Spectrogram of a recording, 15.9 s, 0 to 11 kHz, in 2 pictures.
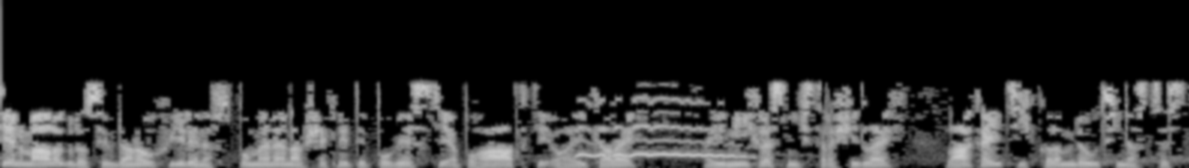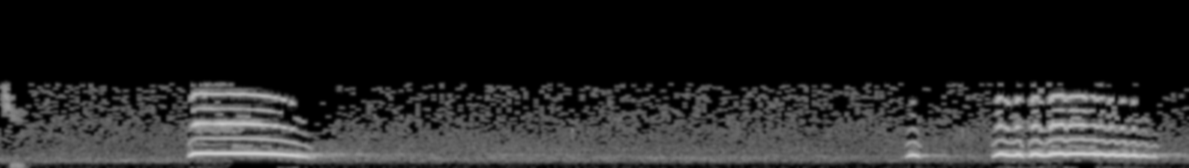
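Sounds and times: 
speech: 0.0s - 8.3s
male tawny owl territorial hooting: 3.8s - 5.2s, 8.2s - 10.6s, 13.8s - 15.8s.

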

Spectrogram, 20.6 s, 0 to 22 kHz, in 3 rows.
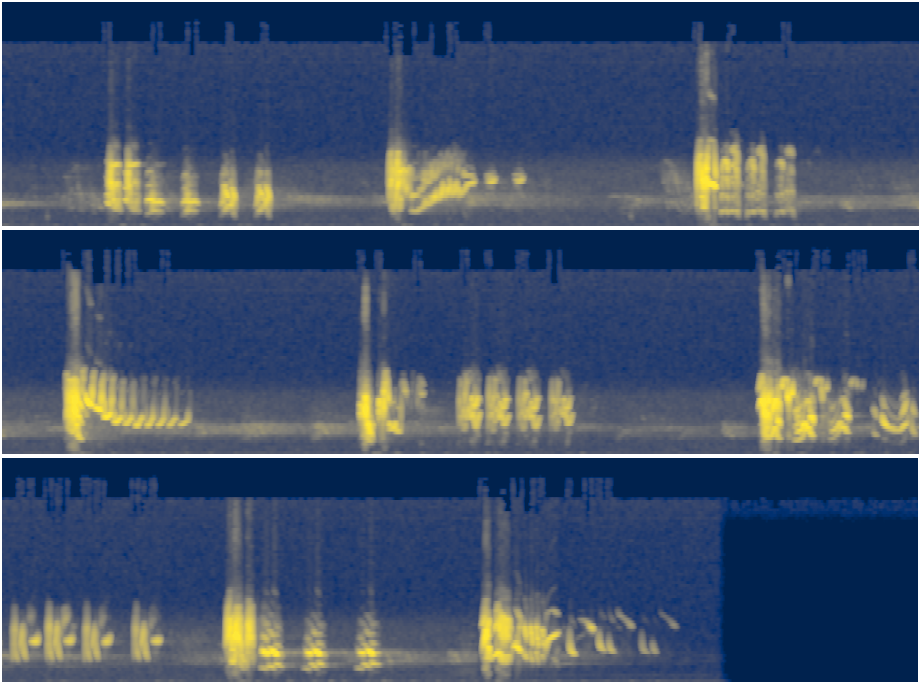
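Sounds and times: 
ring ouzel Turdus torquatus singing: 0.0s - 4.0s, 4.6s - 18.8s.

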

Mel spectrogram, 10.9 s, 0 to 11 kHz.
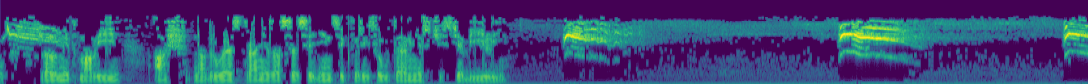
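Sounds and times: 
common buzzard mewing calls: 0.0s - 0.7s, 5.6s - 6.6s, 8.4s - 9.4s, 10.6s - 10.8s
speech: 0.0s - 5.3s
quiet hum: 0.0s - 10.8s.

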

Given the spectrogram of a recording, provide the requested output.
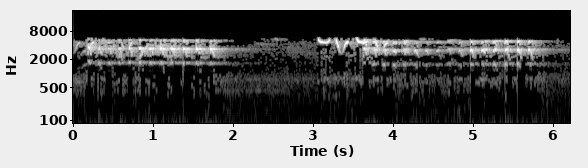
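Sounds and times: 
female Eurasian sparrowhawk calling to male: 0.0s - 2.0s, 3.0s - 6.0s.

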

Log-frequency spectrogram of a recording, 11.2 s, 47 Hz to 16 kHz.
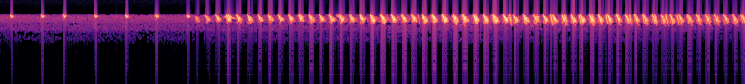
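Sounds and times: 
water pipit singing a fast ringing trill: 2.8s - 11.1s.

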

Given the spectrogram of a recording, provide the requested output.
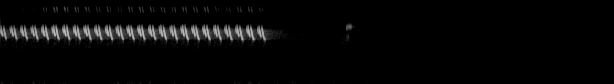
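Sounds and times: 
Arctic warbler Phylloscopus borealis song trill: 0.0s - 3.7s.

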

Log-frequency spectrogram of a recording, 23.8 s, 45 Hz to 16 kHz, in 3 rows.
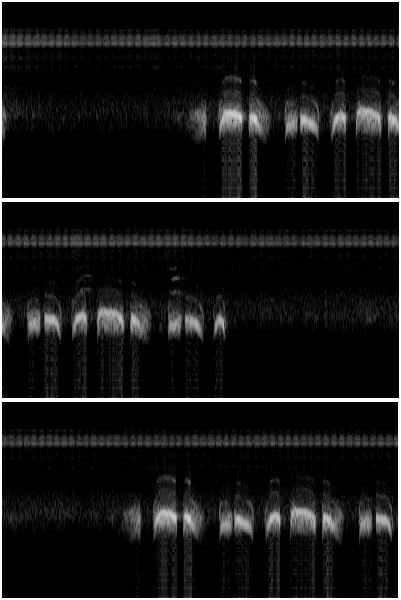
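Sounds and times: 
Columba palumbus wood pigeon calling: 3.9s - 12.4s, 18.5s - 23.7s.

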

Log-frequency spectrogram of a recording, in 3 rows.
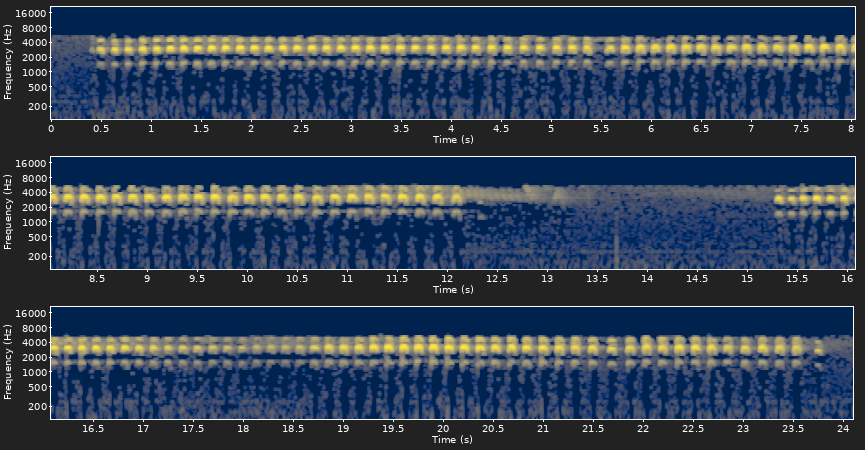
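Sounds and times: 
male northern goshawk alarm call near nest: 0.4s - 13.2s, 15.3s - 23.9s.

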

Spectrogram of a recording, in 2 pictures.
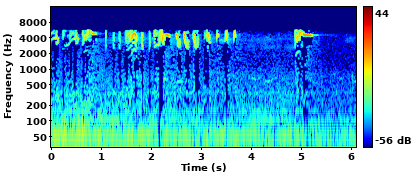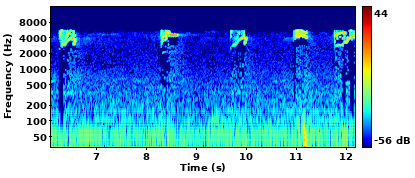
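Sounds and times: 
sharp single calls of a small forest songbird: 0.0s - 3.9s, 4.8s - 5.4s, 6.2s - 6.9s, 8.2s - 10.1s, 10.7s - 12.1s
small forest songbird twittering: 0.0s - 7.5s, 8.2s - 12.1s.

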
